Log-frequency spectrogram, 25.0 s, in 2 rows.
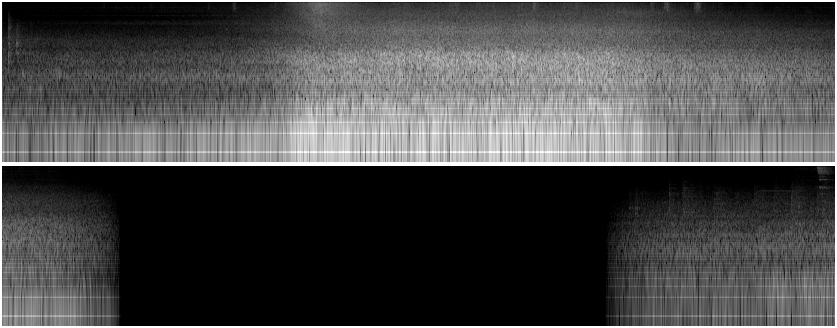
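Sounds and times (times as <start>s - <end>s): wheels roaring on rail: 0.0s - 14.2s
high-speed train passing: 0.0s - 14.3s, 21.6s - 25.0s
rushing air: 2.6s - 14.1s.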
